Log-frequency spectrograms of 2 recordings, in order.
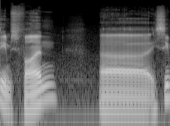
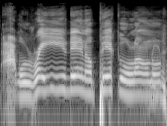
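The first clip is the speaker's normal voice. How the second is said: mock folksy singer; 10 semitones higher, 4 dB louder than usual. Mocking Californian band.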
